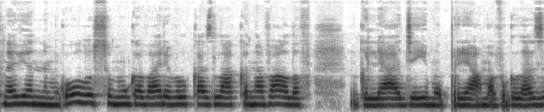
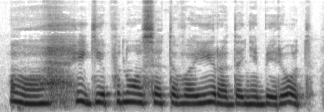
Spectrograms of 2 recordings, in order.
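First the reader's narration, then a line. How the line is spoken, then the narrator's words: Sighing old woman. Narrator (Russian): вздохнула баба Клава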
